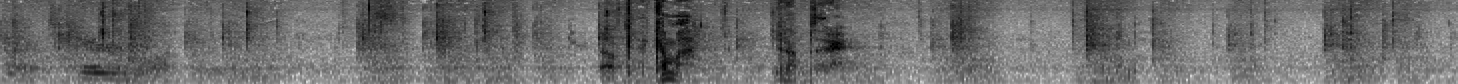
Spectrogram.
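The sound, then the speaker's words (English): Rapid, irregular button clicks tap away, some sharp and a few louder bursts in the middle, with faint murmuring voices underneath. “It's funny, all you hear is like buttons clicking or so.”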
